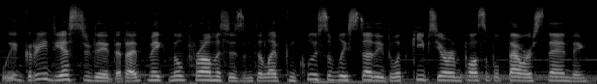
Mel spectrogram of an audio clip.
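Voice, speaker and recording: A woman's voice: fairly low pitch, a little fast, soft background music, natural voice. A woman voicing a terse, sceptical male doctor in a video game, with formal, dry delivery. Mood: formal, firm. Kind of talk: reading game dialogue aloud.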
